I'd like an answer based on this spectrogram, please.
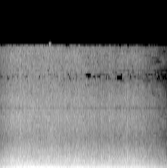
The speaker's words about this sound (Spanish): Subid todas al avión o no llegaremos.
